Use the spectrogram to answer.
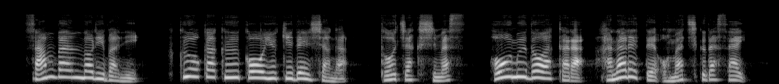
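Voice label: approaching Fukuoka Airport, station announcement, Fukuoka city subway; 接近-福岡空港行; 福岡市地下鉄 空港線・箱崎線 中洲川端駅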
